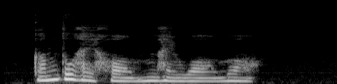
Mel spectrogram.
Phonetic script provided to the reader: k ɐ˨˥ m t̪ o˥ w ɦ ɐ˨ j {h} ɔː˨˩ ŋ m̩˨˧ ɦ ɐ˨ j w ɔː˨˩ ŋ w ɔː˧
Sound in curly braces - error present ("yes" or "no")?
no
